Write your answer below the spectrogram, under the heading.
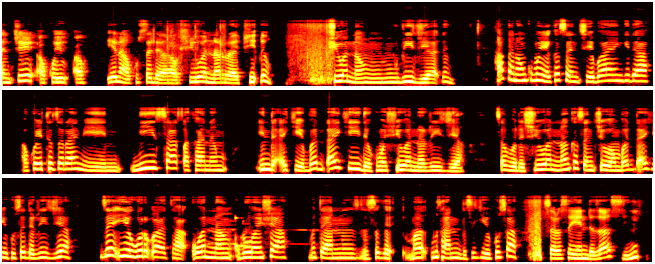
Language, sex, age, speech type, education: Hausa, female, 46-60, spontaneous, tertiary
